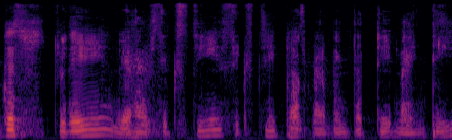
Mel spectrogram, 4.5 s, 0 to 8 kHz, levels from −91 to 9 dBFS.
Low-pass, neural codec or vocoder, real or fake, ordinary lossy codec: 7.2 kHz; codec, 44.1 kHz, 3.4 kbps, Pupu-Codec; fake; none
